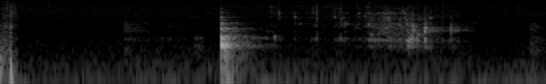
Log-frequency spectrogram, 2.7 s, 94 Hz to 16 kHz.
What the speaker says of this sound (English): Now add in 100 milliliters of normal tap water.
